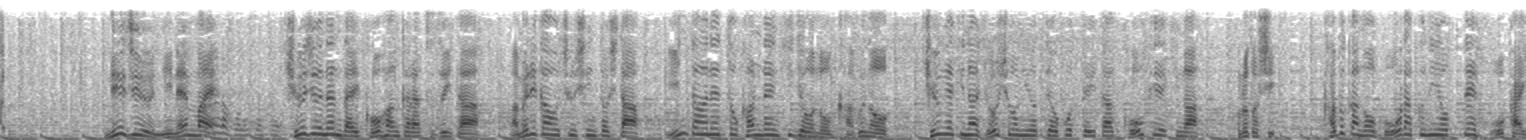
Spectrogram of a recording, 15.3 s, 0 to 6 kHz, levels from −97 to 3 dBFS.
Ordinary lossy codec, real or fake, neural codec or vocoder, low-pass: none; real; none; 5.4 kHz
